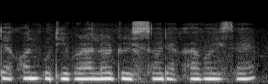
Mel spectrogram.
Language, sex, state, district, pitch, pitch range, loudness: Assamese, female, Assam, Kamrup Metropolitan, 255 Hz, 255-265 Hz, -11 LUFS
